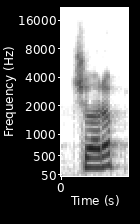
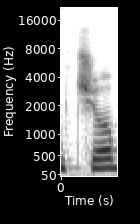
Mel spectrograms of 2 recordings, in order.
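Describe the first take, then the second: First: "चरप" as two syllables, r sounded; full-r mispronunciation. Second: "चर्प" as one syllable, "chuhp"; half-r pronunciation. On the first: Teacher warning learners off it, "चरप" with full r. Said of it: "चरप नहीं बोलेंगे हम". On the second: Teacher modelling the correct reading, "चर्प" with half r. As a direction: let the r in "चर्प" nearly vanish. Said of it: "चर्प बोलेंगे". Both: Shown as a demonstration.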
